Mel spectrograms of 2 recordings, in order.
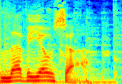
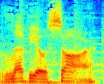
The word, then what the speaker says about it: Leviosa: Hey Siri, it's Leviosa, not Leviosar.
